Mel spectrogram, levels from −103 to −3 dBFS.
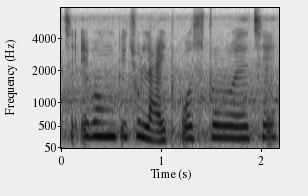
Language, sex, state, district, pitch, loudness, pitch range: Bengali, female, West Bengal, North 24 Parganas, 265 Hz, -13 LUFS, 245-285 Hz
